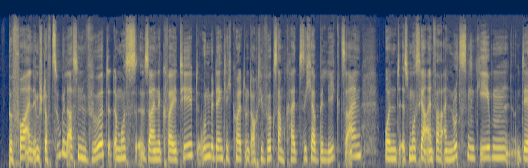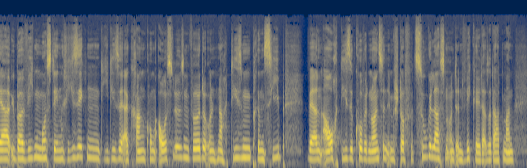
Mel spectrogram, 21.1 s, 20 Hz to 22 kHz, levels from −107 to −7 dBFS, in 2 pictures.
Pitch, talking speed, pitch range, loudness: 185 Hz, 140 wpm, 170-205 Hz, -20 LUFS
